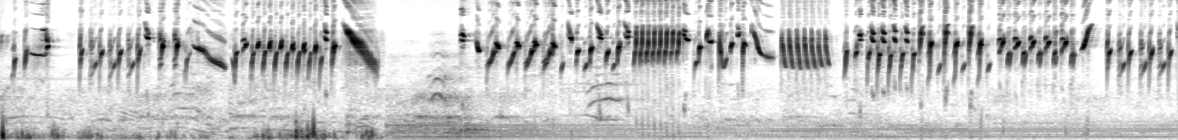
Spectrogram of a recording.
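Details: European goldfinch singing a rapid, liquid twittering song of quick trills, buzzy notes and tinkling chirps. There is a brief pause near four seconds with a faint low hum, then the bright song resumes continuously.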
